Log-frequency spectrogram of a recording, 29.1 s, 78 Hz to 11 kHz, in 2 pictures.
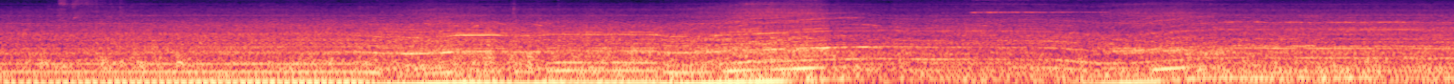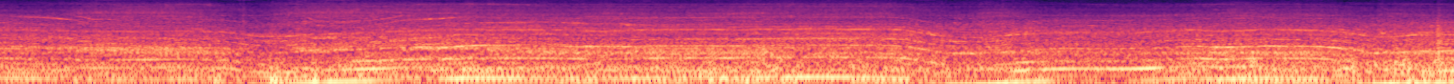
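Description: Caterpillar 990 wheel loader's diesel engine revving up and down over and over as it works the bucket, its pitch rising and falling every few seconds.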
